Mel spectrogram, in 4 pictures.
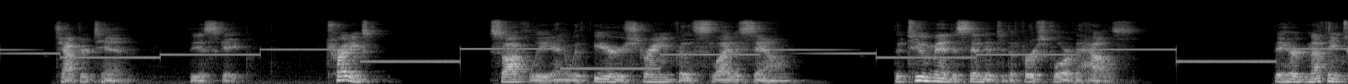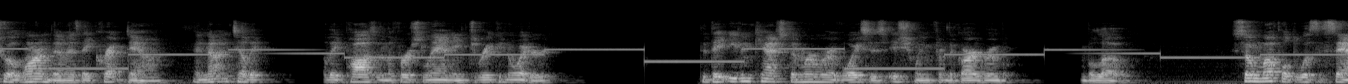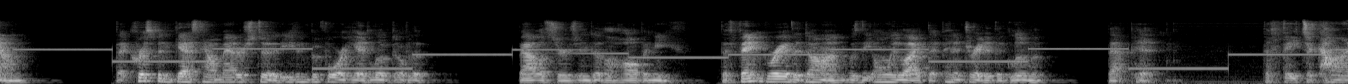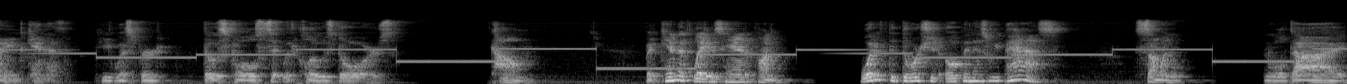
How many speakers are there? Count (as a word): one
